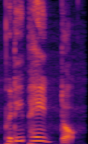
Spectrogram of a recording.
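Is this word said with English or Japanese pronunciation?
Japanese. It is said with Japanese loanword pronunciation.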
